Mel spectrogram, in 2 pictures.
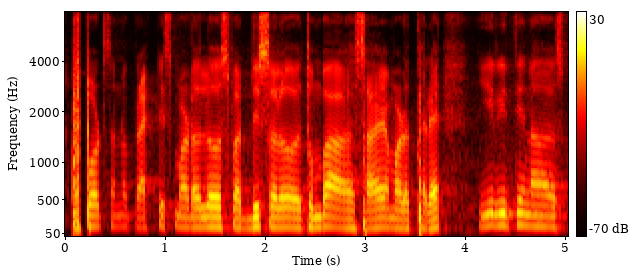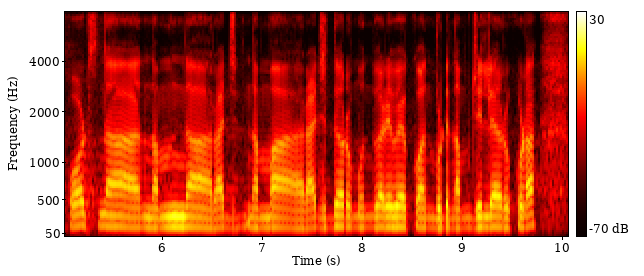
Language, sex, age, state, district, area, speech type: Kannada, male, 18-30, Karnataka, Tumkur, rural, spontaneous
